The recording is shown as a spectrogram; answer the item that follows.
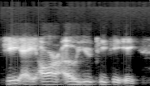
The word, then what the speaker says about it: Garoutte: Somebody tell me how to say last name. It's Garoutte.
